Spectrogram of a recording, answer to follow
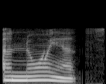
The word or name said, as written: annoyance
